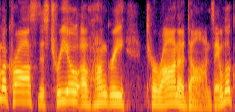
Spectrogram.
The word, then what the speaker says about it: pteranodons: reading this book and I'm saying pteranodons. That is not correct. It is pteranodons. There's an N-O in there I was completely missing. But anyway, they come across this trio of hungry pteranodons.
